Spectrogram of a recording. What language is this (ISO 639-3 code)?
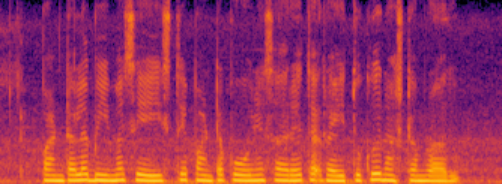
tel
